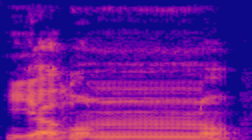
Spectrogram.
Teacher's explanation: کو مشدد کہتے ہیں اور نون مشدد میں غنہ ہوتا ہے، نون مشدد میں غنہ ہوتا ہے، آواز ناک میں جائے گی۔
